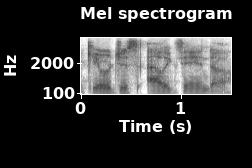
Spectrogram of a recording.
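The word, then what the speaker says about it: Gilgeous-Alexander: Is it Shai Gilgeous Alexander? – Okay.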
